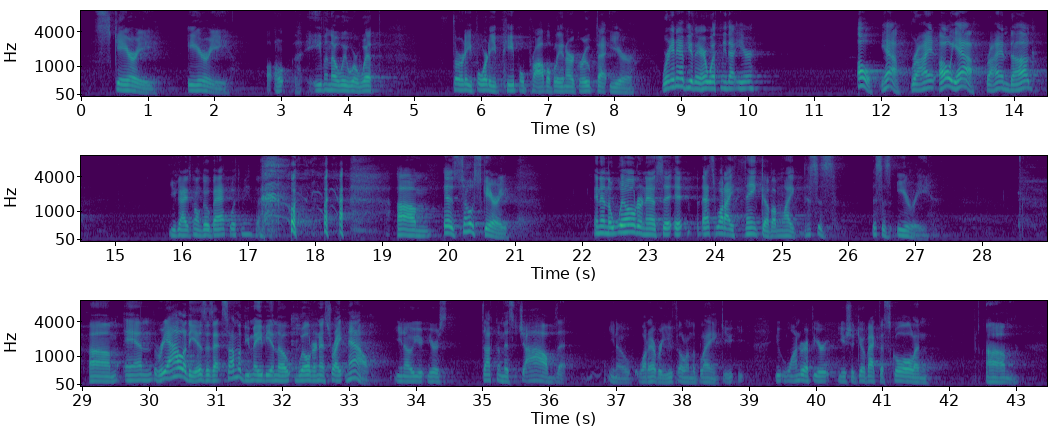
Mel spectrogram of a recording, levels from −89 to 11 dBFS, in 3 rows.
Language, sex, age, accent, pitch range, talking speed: English, male, 40-59, American, 110-145 Hz, 150 wpm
